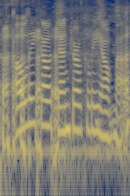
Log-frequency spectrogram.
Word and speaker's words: Oligodendroglioma: Oligodendroglioma.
